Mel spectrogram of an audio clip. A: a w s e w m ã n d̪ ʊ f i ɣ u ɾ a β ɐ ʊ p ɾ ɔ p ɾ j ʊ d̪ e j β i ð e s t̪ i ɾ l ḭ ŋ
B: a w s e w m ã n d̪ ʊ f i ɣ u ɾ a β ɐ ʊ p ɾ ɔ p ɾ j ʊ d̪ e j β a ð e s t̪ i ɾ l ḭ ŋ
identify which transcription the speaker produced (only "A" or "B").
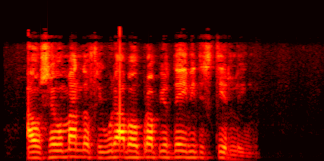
A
